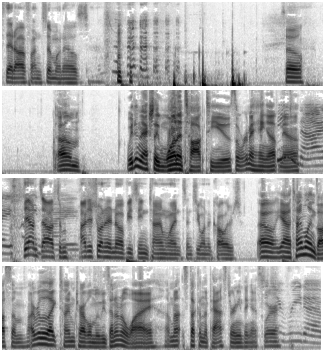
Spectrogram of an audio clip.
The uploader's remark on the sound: Prank Phone Calls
